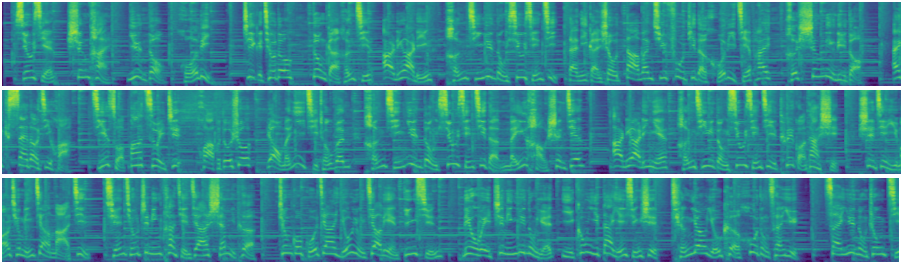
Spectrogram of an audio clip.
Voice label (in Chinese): 男 电视节目 真人秀节目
